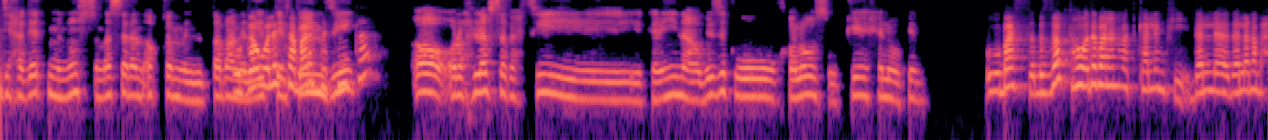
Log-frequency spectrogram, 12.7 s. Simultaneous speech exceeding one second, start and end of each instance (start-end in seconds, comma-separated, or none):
2.3-3.6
